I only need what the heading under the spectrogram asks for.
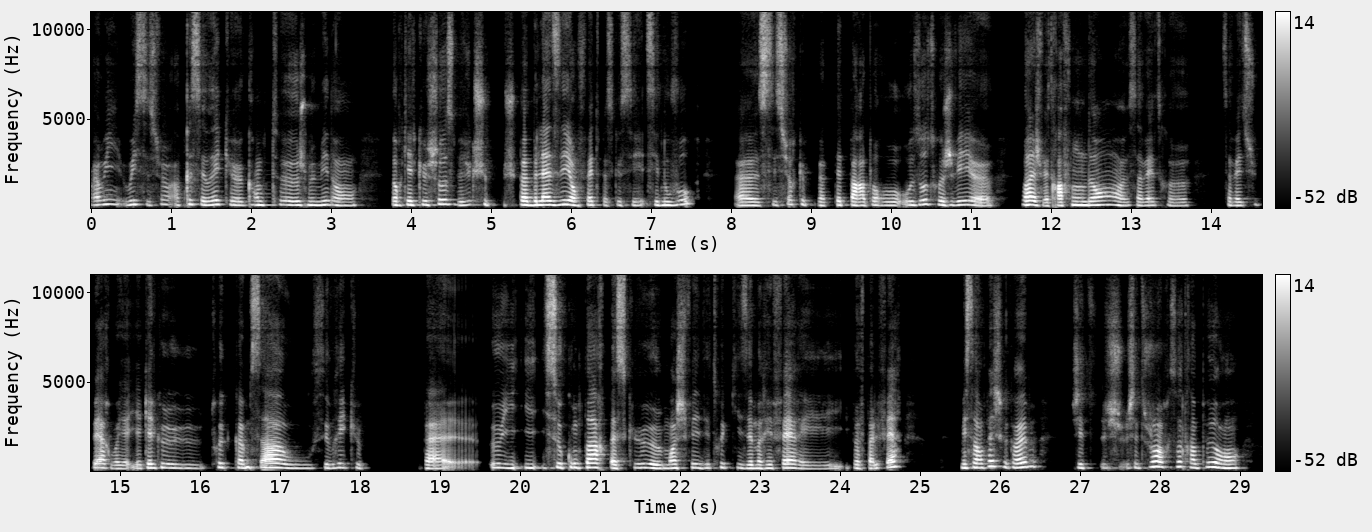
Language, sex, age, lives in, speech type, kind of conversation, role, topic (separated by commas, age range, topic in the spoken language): French, female, 35-39, France, conversation, advice, user, Comment puis-je arrêter de me comparer constamment aux autres, dans ma vie professionnelle comme personnelle ?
